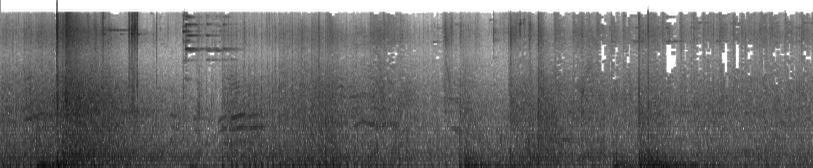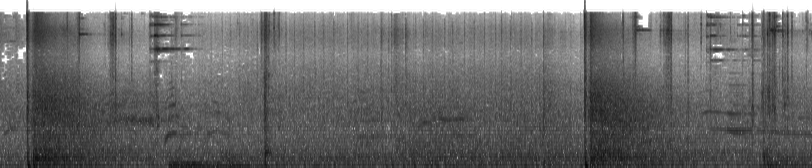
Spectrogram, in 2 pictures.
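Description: A rifle bolt clicks as it is worked back and forth.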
